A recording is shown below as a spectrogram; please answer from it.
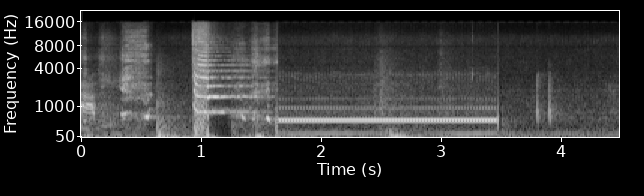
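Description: A handheld blow horn gives one short, very loud blast about a second in, after a little laughter. A steady telephone line tone then sounds for about two seconds and cuts off, followed by two short phone key beeps near the end as the next number is dialled.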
